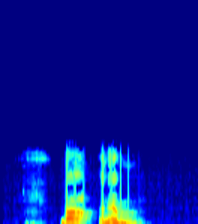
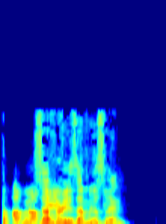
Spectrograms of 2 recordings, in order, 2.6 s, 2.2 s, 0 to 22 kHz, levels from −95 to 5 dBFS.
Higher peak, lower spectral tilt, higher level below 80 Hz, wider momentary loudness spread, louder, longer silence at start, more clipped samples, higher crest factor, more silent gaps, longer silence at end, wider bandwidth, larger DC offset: about the same, -4 dBFS vs -2 dBFS; about the same, -5.5 dB/octave vs -5.5 dB/octave; about the same, -58 dBFS vs -58 dBFS; second, 10 LU vs 13 LU; about the same, -23 LUFS vs -22 LUFS; first, 0.8 s vs 0.05 s; neither; about the same, 22 dB vs 20 dB; neither; first, 0.85 s vs 0.6 s; second, 7.8 kHz vs 11.5 kHz; neither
